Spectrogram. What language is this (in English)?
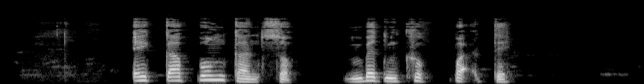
Ngomba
